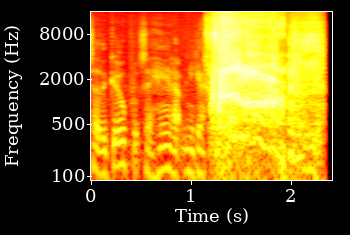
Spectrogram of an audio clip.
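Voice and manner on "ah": loud high startled yelp; loud hammed-up yelp; mock yelp. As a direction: yelp like a wolf-boy caught out. Mike yelps when touched.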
